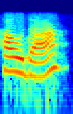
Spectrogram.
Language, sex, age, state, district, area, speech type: Kannada, female, 18-30, Karnataka, Udupi, rural, conversation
